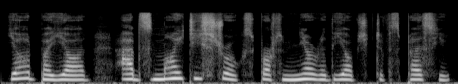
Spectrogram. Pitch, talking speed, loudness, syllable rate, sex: 230 Hz, 185 wpm, -17 LUFS, 4.7 syllables/s, female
